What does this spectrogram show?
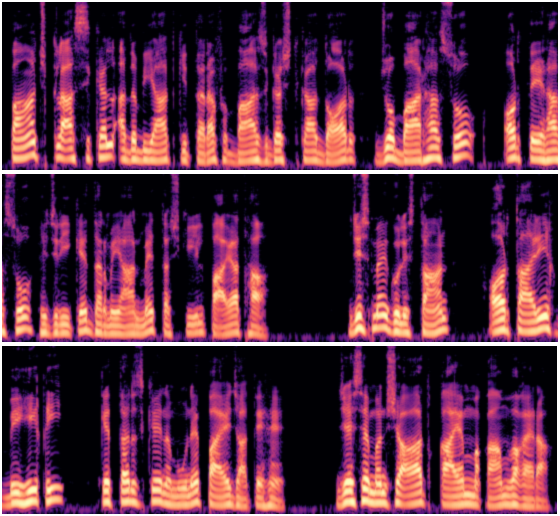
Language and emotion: Urdu, neutral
